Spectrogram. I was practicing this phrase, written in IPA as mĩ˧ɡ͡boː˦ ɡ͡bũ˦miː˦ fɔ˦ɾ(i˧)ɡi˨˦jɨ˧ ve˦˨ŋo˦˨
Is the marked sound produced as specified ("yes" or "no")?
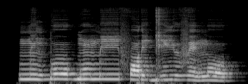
yes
